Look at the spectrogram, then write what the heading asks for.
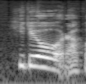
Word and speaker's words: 肥料: 비료는 희료라고 하고요.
